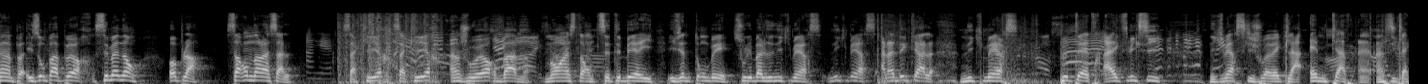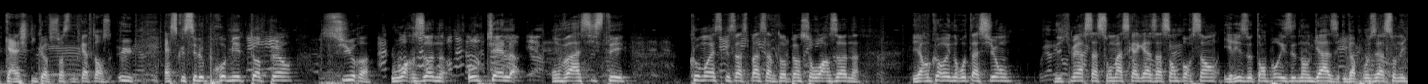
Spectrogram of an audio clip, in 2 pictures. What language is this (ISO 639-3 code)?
fra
